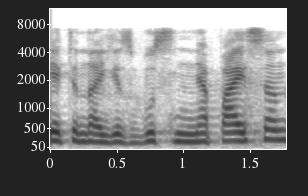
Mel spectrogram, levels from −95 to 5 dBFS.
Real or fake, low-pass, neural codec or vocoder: fake; 7.2 kHz; codec, 16 kHz, 4 kbps, FunCodec, trained on LibriTTS, 50 frames a second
